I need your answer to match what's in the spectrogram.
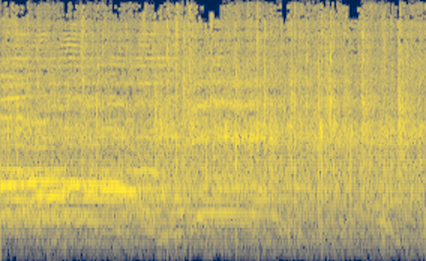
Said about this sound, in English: I'm surprised you are clapping. I thought today people wouldn't like to clap after hearing about dangerous sons.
